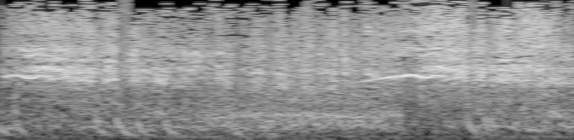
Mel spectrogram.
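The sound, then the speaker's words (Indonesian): A horse pulling a horse-drawn cart (delman) whinnies loudly, its shrill, wavering neigh filling nearly three seconds, with faint hoof clops underneath and no voices. “Kuda-kuda itu tidak mau jalan.”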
